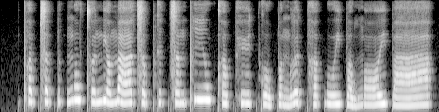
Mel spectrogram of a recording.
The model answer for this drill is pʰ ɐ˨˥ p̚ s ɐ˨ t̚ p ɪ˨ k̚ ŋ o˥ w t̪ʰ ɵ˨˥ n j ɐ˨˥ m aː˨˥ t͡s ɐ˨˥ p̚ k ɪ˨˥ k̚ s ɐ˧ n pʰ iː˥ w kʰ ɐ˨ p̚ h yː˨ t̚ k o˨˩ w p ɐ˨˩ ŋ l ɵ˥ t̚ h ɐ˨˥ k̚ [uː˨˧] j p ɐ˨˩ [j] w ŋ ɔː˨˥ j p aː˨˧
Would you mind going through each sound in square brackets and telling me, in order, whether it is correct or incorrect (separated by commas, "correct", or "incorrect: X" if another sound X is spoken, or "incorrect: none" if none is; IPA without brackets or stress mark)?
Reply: correct, incorrect: none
